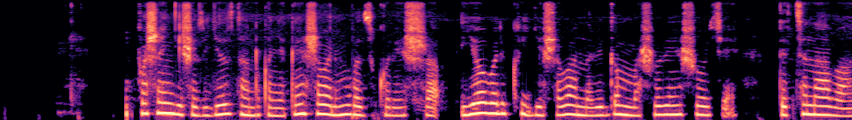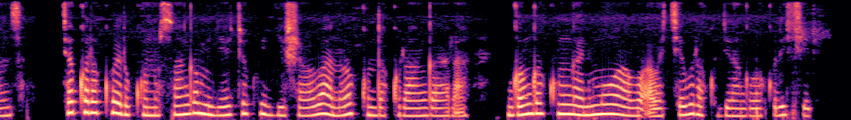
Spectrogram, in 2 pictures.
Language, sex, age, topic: Kinyarwanda, female, 18-24, education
